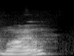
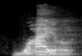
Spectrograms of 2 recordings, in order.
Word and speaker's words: Weill: I would venture to say Kurt Weill. He won. He wanted to be American. He wanted his name pronounced Weil and not Weil when he came here.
